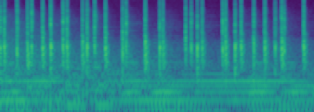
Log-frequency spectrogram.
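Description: A small group of people clapping their hands, many quick, irregular claps, with steady background music playing underneath.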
